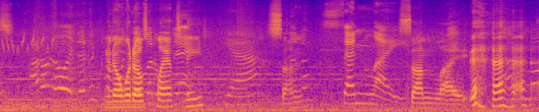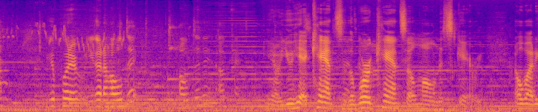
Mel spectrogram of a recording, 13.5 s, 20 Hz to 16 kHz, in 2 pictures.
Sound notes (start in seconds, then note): 5.8 chuckles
